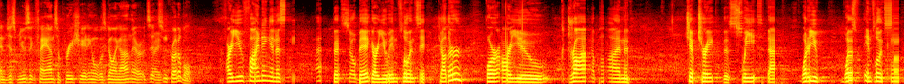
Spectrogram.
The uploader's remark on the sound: The Songwriting and Collaboration Panel from the Nashville Rock n Pod Expo 2. The introductions weren't recorded.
